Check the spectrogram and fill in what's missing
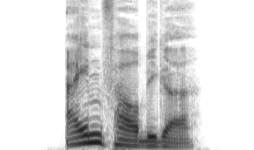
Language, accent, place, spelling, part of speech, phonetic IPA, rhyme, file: German, Germany, Berlin, einfarbiger, adjective, [ˈaɪ̯nˌfaʁbɪɡɐ], -aɪ̯nfaʁbɪɡɐ, De-einfarbiger.ogg
- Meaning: inflection of einfarbig: 1. strong/mixed nominative masculine singular 2. strong genitive/dative feminine singular 3. strong genitive plural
